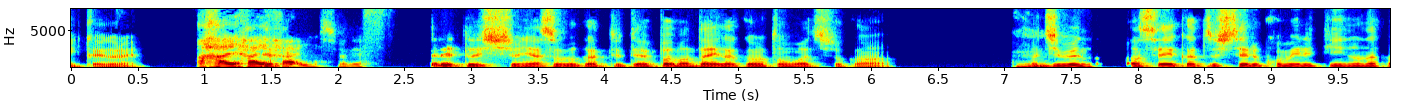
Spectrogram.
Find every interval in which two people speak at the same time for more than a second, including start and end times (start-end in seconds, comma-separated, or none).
none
